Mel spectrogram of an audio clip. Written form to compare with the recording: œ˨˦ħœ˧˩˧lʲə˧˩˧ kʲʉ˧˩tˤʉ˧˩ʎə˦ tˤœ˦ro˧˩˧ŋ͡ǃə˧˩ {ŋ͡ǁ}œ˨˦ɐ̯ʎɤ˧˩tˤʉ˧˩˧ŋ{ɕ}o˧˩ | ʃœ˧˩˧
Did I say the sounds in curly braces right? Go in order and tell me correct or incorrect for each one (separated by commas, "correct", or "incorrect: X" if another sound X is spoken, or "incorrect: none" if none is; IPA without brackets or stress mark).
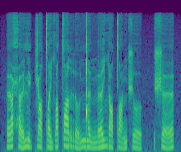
incorrect: ŋ, incorrect: ʃ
